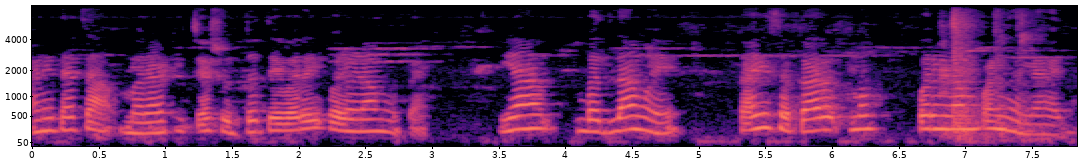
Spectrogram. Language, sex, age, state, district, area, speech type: Marathi, female, 45-60, Maharashtra, Thane, rural, spontaneous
